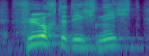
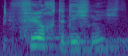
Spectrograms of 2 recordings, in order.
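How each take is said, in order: First: Louder, slow solemn proclamation; proclaimed reading. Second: Soft, slow and comforting; calm the kneeling man gently; tender king. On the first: Acted. Preacher reading the king's words aloud, slow and louder. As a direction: read it out as scripture. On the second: Retold or imitated. King soothing the kneeling cripple, soft and slow. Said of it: "der König sagt".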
